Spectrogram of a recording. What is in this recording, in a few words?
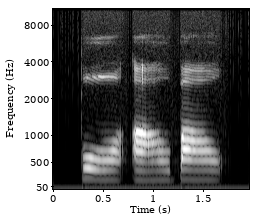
"bao", Chinese; bpmf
